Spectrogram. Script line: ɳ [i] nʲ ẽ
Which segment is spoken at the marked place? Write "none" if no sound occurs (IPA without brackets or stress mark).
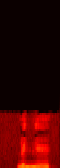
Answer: i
